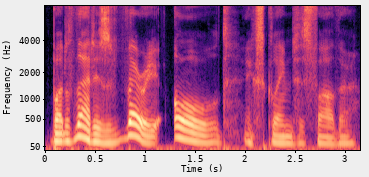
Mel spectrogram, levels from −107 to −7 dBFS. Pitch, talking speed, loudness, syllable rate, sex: 115 Hz, 150 wpm, -17 LUFS, 4.2 syllables/s, male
